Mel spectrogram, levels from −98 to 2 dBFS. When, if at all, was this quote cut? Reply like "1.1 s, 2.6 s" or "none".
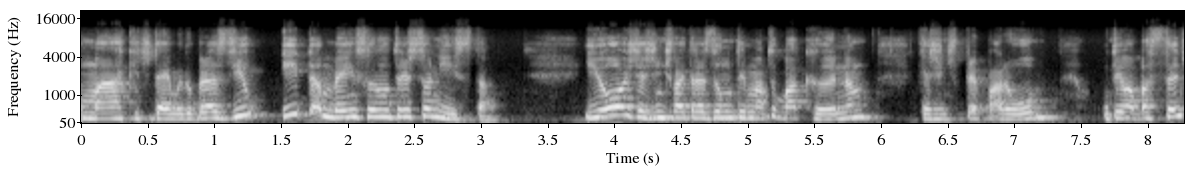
5.1 s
